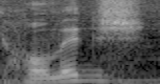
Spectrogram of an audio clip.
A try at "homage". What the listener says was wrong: The H is silent.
